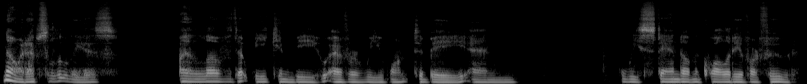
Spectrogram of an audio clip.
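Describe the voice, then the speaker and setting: A man playing a laid-back, idealistic chef in an audio roleplay, talking casually with hesitant pauses and mild swearing. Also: mid-range voice, steady tone, husky, no room sound, natural voice. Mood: earnest, opinionated. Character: laid-back, idealistic male chef, devoted to honest food. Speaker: chef and restaurant owner character in an audio roleplay. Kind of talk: intimate conversational audio roleplay.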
